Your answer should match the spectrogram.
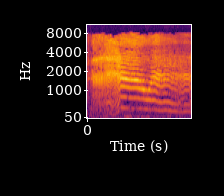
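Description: A single drawn-out wailing cry, falling steadily in pitch over about a second and a half.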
